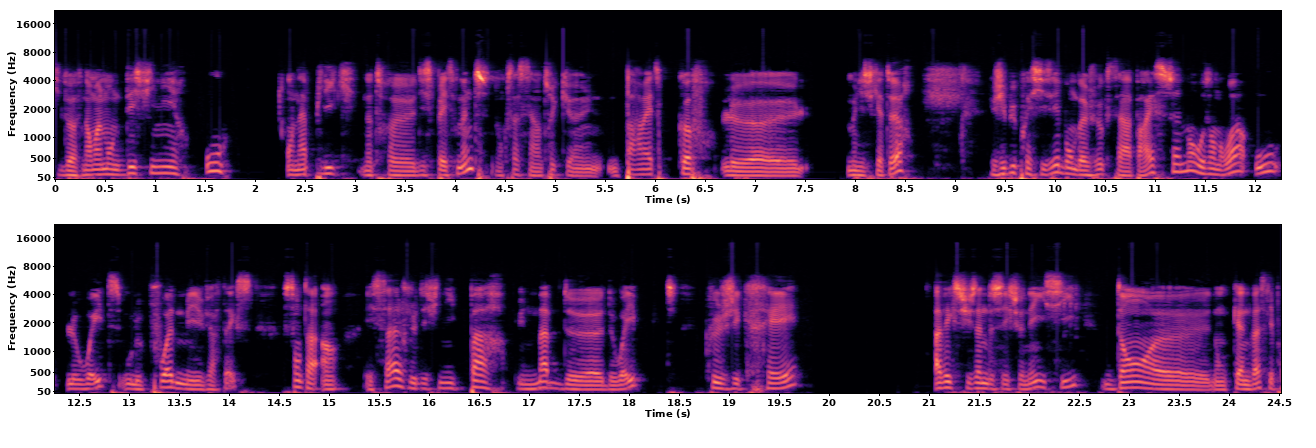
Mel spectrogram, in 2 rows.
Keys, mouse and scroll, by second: 21.0 click, 22.3-24.1 scroll down 1, 24.1 scroll down 1.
